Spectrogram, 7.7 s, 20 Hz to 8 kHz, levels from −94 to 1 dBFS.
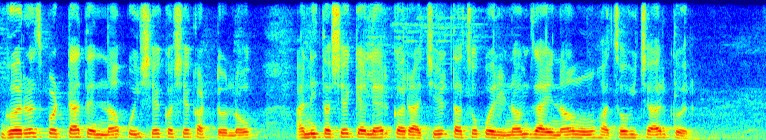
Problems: constant background noise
